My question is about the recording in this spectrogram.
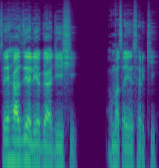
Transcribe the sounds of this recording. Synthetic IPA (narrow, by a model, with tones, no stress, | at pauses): sa˦jɦa˦zɪ˦jɐ˨ljɐ˦ɡaː˨d͡ʒeː˦ʃi˦ | ʔa˨mɐ˦sʼɐ˦jɪ˦nsɐ˦ɾkʲiː˨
